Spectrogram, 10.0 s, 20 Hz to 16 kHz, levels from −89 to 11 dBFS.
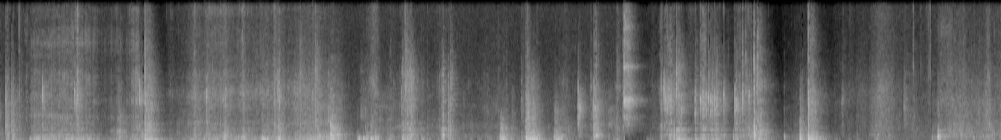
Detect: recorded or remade recorded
